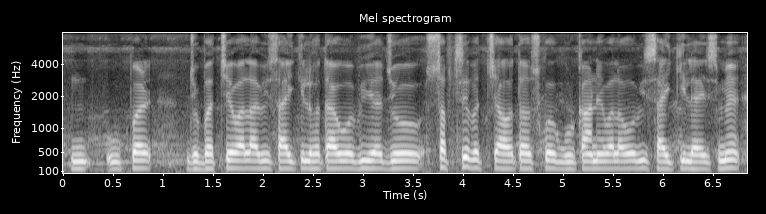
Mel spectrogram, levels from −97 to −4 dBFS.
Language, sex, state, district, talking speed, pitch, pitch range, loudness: Hindi, male, Bihar, Sitamarhi, 230 wpm, 155 Hz, 155-160 Hz, -15 LUFS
